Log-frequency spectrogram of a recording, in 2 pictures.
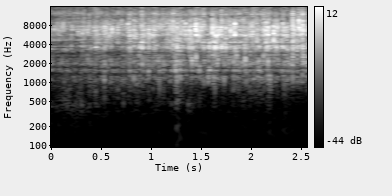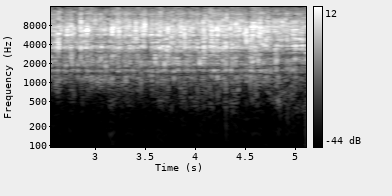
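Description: Water gushes and splashes steadily and fairly loudly, a dense rushing flow that swells slightly after the first second and holds for several seconds with no voices.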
